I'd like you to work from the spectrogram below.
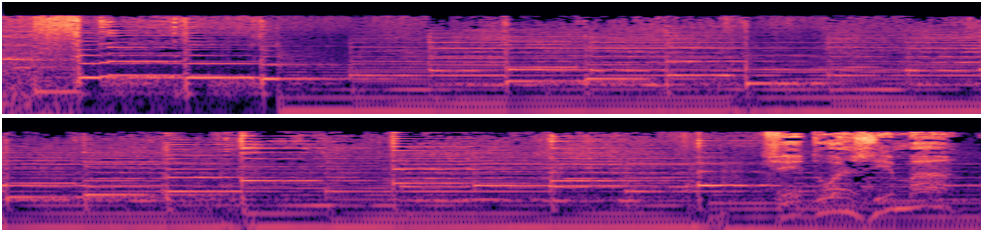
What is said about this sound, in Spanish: encima me pones esta cancioncita.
